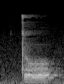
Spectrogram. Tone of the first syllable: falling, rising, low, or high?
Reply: high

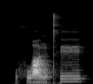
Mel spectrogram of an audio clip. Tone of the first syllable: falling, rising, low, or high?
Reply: low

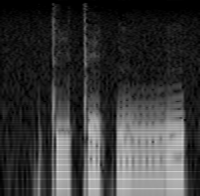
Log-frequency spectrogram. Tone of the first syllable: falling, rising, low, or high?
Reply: rising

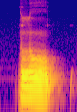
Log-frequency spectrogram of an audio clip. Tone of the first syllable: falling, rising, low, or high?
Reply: low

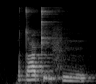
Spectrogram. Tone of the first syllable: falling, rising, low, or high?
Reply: high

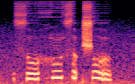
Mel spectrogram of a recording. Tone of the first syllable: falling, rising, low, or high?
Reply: low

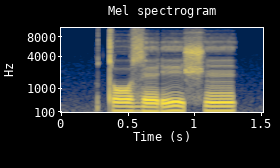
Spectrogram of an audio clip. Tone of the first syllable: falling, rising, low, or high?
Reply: low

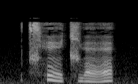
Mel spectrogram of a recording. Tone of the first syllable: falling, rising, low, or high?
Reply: falling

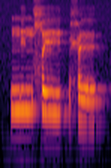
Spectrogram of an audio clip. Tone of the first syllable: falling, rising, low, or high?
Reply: high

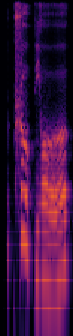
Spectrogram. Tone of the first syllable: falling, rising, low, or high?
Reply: falling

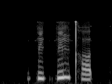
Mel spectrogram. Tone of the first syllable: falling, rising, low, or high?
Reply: low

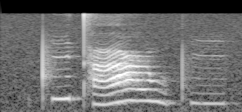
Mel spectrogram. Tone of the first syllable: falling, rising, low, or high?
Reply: high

